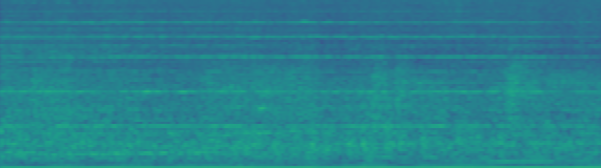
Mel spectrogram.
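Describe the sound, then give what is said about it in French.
Metro train riding on its rails, a loud, unbroken rumble of wheels and carriage noise with a faint metallic squeal creeping in now and then, and no voices. “a pris le métro pour y aller”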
